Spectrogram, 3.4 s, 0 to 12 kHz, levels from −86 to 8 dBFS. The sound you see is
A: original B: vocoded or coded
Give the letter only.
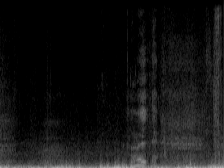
A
